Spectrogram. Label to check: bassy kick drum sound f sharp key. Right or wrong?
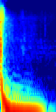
Right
